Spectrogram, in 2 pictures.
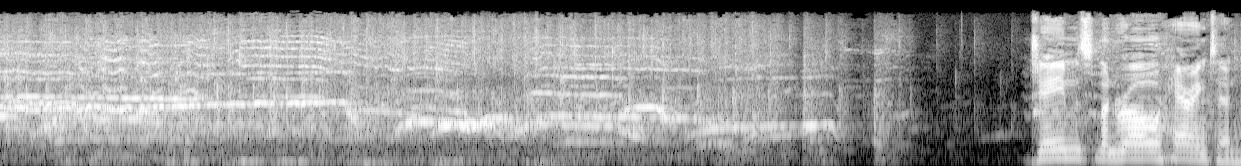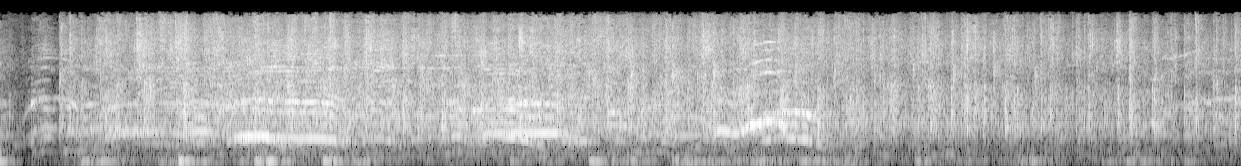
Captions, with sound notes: James Monroe Harrington. [CHEERS, APPLAUSE]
